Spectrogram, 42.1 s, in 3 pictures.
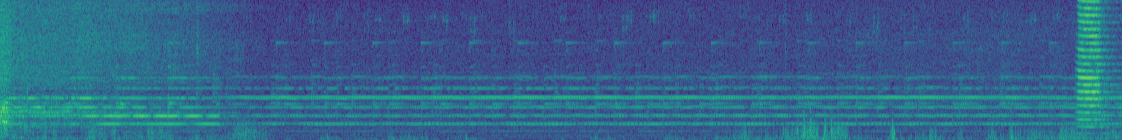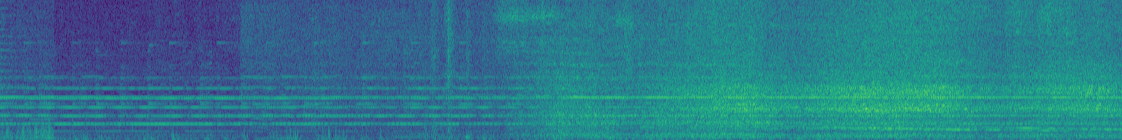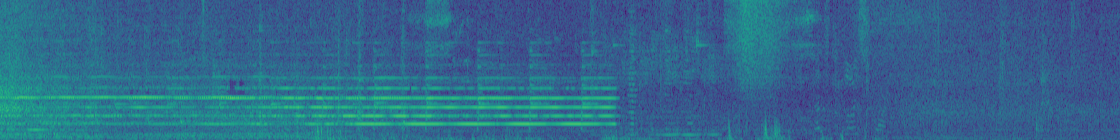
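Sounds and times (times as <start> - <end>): train wheels rumbling: 0.0 - 3.5, 9.0 - 42.0
train horn toot: 0.0 - 6.0, 9.2 - 20.8, 23.4 - 37.3.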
